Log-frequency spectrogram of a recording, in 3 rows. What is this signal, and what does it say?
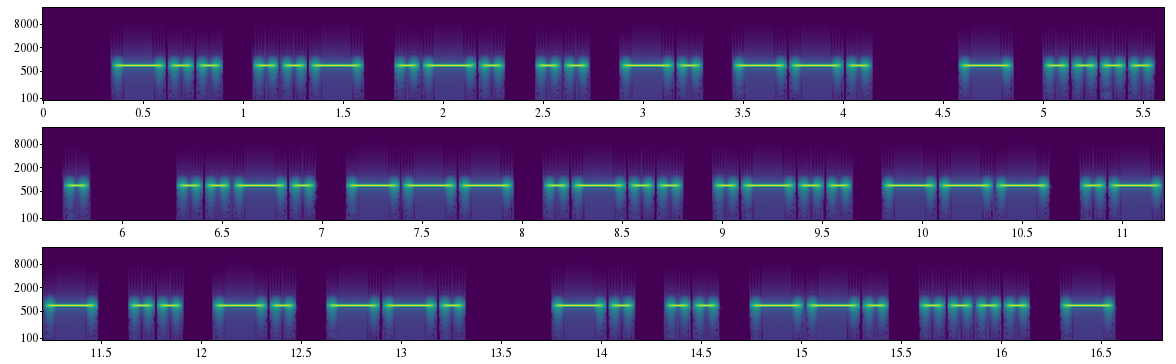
Morse code, heard as a keyed tone, about 17 wpm, 700 Hz. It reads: DURING THE FOLLOWING NIGHT
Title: Sentences from Top 1000 Words - Review Part 4 - 17wpm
